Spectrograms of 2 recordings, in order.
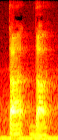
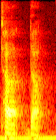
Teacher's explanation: In Spanish, it's T's and D's are dental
